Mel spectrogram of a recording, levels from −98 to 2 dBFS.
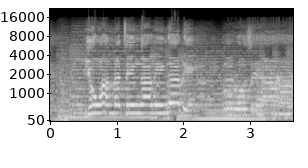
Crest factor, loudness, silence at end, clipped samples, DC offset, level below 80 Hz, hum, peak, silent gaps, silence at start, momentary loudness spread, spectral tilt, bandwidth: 12 dB; -12 LUFS; 0 s; under 0.1%; under 0.1%; -38 dBFS; none; 0 dBFS; none; 0 s; 8 LU; -4 dB/octave; 15 kHz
